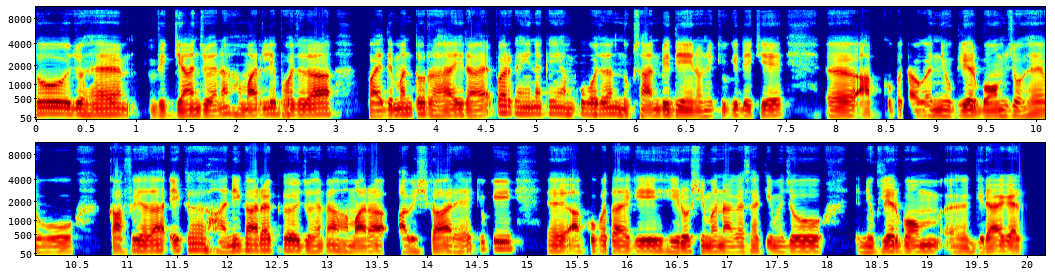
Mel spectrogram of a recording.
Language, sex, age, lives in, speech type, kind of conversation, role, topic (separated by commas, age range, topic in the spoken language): Hindi, male, 20-24, India, conversation, unstructured, none, आपके हिसाब से विज्ञान ने हमारी ज़िंदगी को कैसे बेहतर बनाया है?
